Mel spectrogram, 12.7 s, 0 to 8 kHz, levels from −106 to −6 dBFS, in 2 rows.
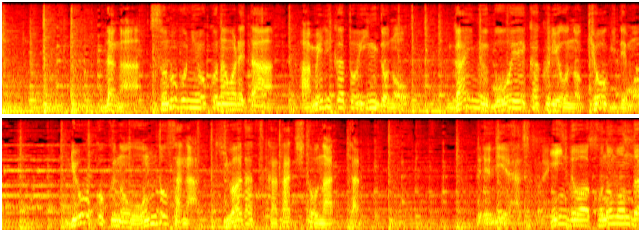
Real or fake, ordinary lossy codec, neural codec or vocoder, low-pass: fake; none; vocoder, 24 kHz, 100 mel bands, Vocos; 7.2 kHz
